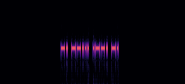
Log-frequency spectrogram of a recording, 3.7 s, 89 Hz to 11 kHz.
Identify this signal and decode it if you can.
Morse code, heard as a keyed tone, about 43 wpm, 700 Hz. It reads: N7PN
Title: USA Call Signs - 4 Characters - 45wpm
